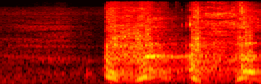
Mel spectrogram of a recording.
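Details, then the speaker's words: Whooping cough (pertussis) in an adult: two harsh, forceful coughs in quick succession. "You cough so much, you're having trouble getting air back into your lungs, which could cause other flu-like symptoms."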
